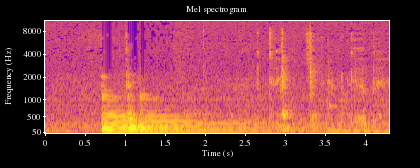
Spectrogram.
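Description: A freshly fitted upright bass string is plucked twice in quick succession under tension, and a low note rings out and fades over about two seconds. A few light clicks follow near the end.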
